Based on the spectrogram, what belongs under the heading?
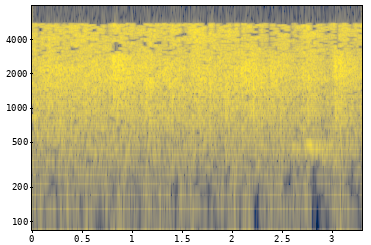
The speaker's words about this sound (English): Go ahead and clap. It's just worth clapping for.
